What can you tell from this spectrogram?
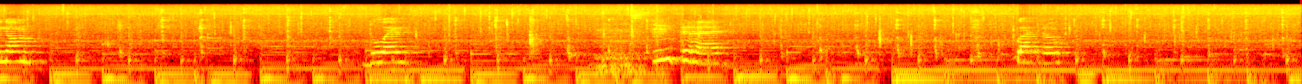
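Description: Beaten eggs of a frittata sizzling in oil in a non-stick frying pan, with a spatula scraping the pan. A few short squeaky pitched glides sound over the sizzle, about four times.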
